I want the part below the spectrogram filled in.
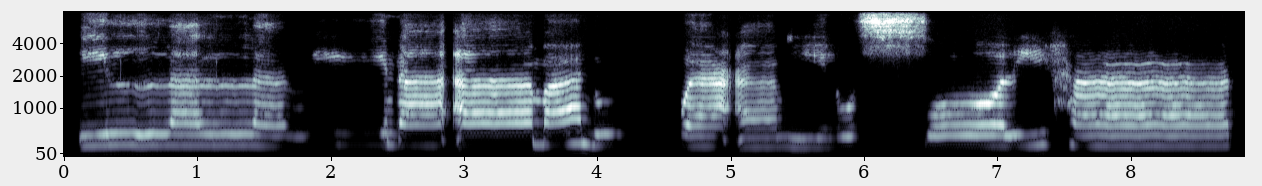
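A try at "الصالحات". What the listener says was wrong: Tak sukun di ujung. Solihat.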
